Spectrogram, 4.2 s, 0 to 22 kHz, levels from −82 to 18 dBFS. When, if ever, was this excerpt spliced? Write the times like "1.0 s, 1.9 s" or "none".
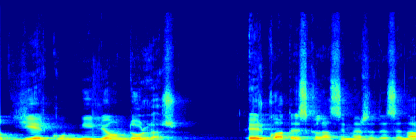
none

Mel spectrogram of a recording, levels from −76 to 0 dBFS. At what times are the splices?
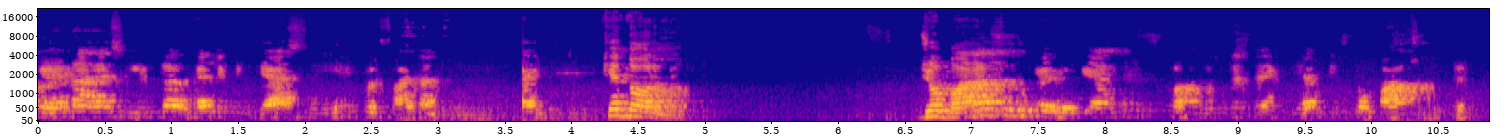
3.6 s

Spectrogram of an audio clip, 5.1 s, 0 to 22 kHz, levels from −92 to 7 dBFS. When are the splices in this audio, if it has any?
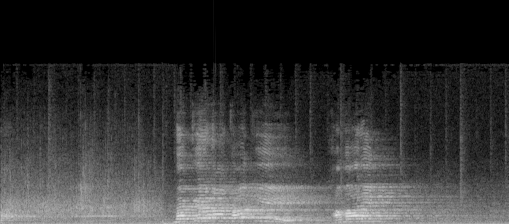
1.6 s

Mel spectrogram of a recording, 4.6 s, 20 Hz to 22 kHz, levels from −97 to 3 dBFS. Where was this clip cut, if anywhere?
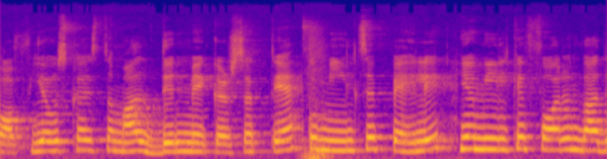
2.3 s, 3.3 s

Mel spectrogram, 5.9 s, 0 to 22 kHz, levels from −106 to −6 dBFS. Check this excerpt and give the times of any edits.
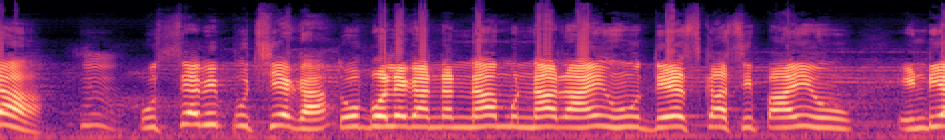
2.1 s

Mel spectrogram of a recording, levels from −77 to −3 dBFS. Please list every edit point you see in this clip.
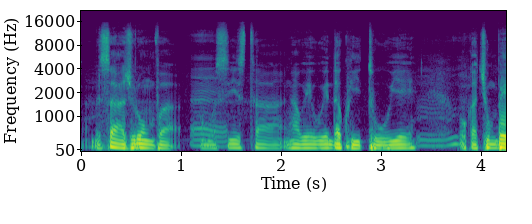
none

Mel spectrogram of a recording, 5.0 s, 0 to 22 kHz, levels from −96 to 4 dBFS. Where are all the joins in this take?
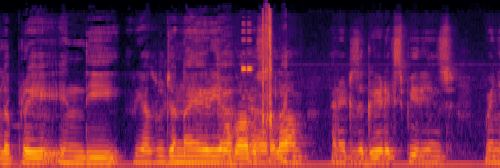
2.4 s

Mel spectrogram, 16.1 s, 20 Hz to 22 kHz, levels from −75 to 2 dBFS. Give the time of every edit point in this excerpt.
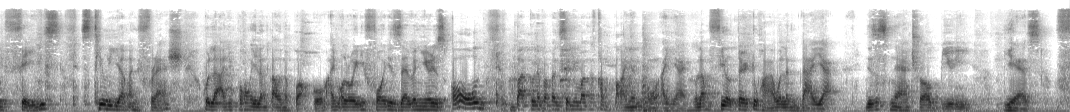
none

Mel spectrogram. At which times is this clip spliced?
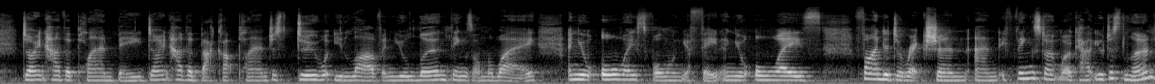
none

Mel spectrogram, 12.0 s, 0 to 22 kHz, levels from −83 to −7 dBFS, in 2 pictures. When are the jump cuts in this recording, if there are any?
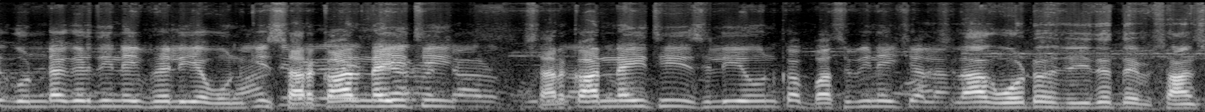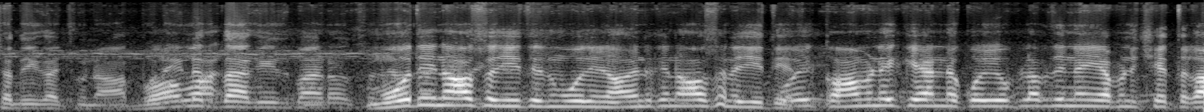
4.6 s, 10.0 s

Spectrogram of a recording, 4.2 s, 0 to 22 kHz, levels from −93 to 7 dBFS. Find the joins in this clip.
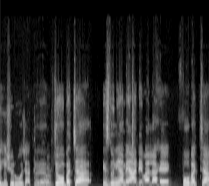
1.0 s

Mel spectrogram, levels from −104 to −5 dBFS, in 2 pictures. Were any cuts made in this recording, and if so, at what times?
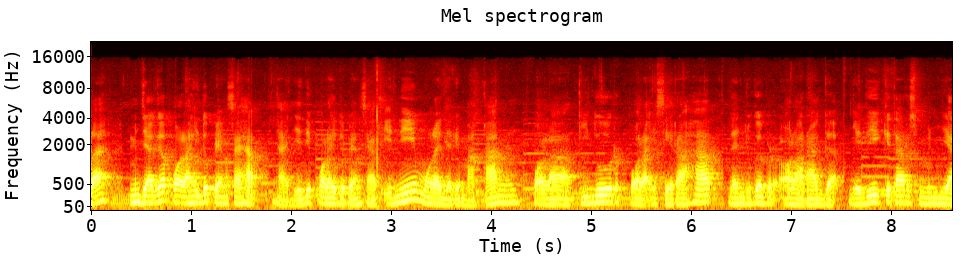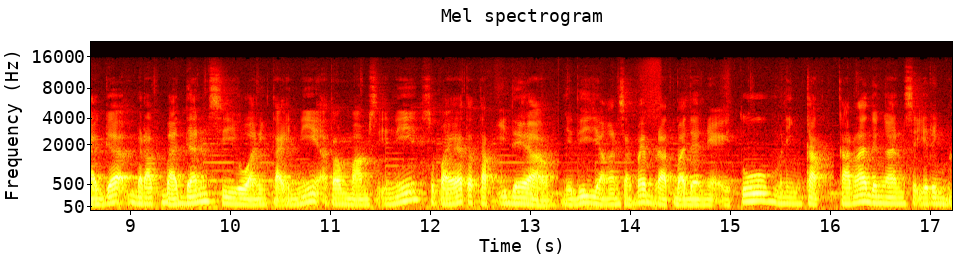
none

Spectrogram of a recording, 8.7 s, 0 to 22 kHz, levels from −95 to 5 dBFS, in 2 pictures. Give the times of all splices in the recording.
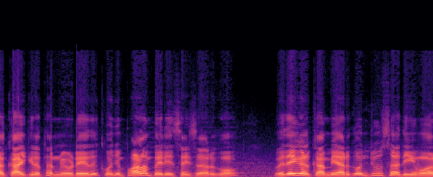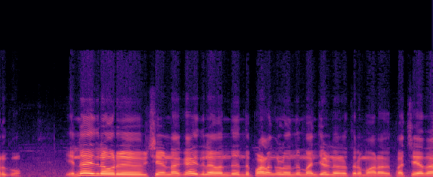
none

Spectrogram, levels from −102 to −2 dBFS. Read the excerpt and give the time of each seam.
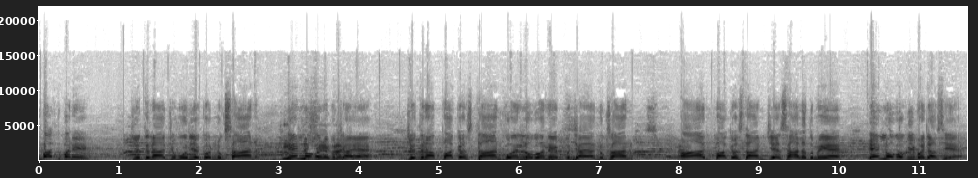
1.0 s

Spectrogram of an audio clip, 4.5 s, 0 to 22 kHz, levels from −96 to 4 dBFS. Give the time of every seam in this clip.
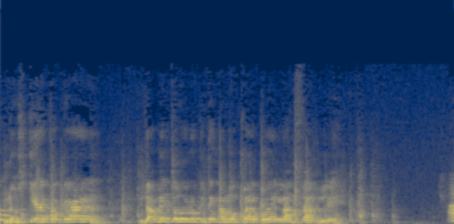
none

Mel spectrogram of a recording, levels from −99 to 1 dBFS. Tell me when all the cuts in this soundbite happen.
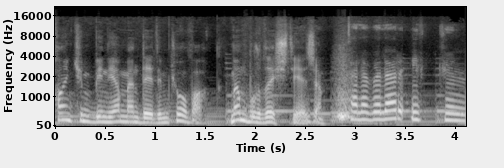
1.6 s, 2.8 s

